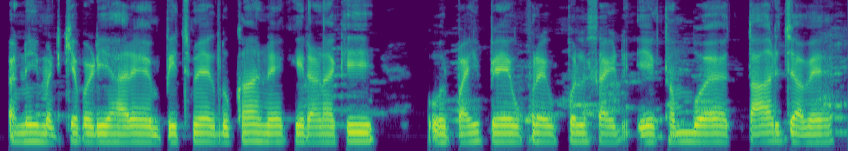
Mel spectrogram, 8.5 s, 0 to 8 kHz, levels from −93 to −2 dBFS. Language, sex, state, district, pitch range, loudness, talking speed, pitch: Marwari, male, Rajasthan, Nagaur, 120-130 Hz, -17 LUFS, 155 wpm, 125 Hz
